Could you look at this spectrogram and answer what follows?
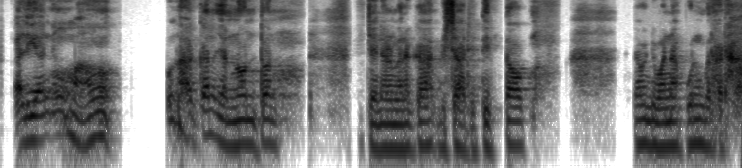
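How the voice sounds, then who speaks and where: The speech moves at a moderate pace with long, frequent pauses and ordinary pitch variation. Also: man, medium pitch for a man. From Aceh, Indonesia. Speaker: YouTuber sharing workout routine. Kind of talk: casual vlog talk during exercise. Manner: halting, a bit stiff.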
